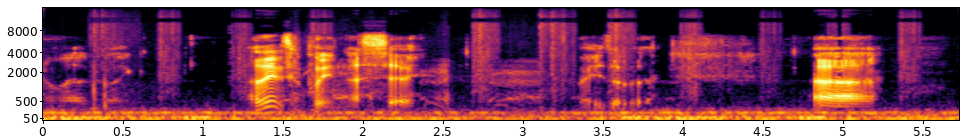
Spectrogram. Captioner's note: guard hacks out a cough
